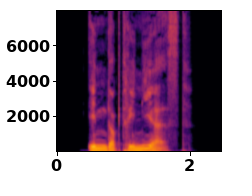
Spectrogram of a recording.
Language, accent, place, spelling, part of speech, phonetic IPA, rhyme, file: German, Germany, Berlin, indoktrinierst, verb, [ɪndɔktʁiˈniːɐ̯st], -iːɐ̯st, De-indoktrinierst.ogg
- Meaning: second-person singular present of indoktrinieren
